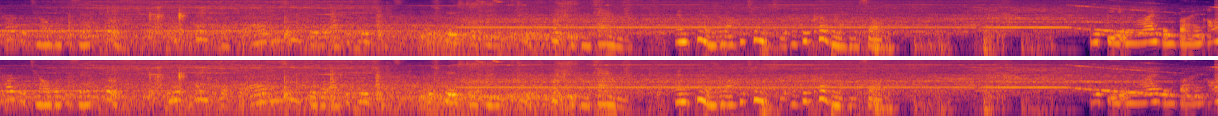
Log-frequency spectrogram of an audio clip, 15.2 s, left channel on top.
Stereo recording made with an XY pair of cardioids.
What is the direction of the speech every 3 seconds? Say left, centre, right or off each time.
right, right, right, centre, left.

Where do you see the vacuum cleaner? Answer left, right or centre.
right.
